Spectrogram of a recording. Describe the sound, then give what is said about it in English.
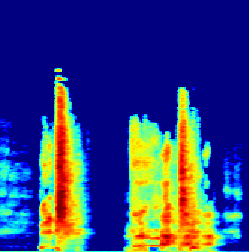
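A loud sneeze in two bursts: a short sharp first burst, then a longer, voiced, breathy second one, with a quiet steady hum underneath. “So what do you guys think of this story as I go to sneeze?”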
